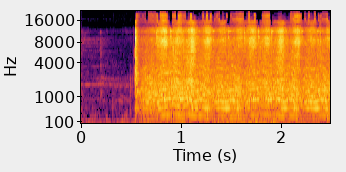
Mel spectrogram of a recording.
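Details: Toyota 1HD-FTE diesel from a 100 Series Land Cruiser, tested before building into an LC76 and converting to mechanical fuel pump: starter churns the engine at a steady rate for a couple of seconds but it never catches; cranks, no start.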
